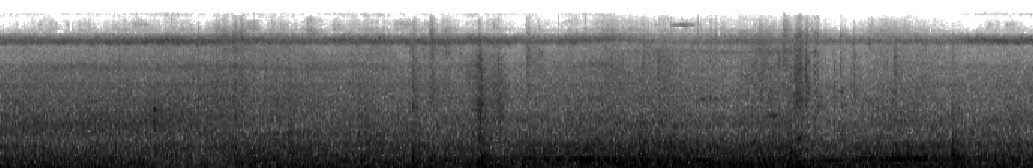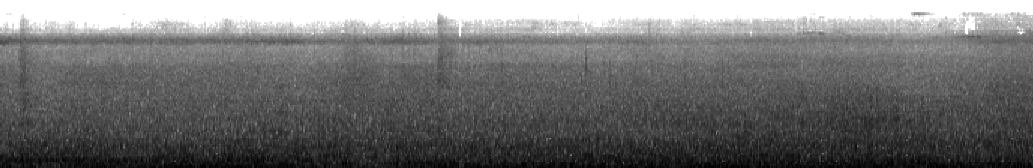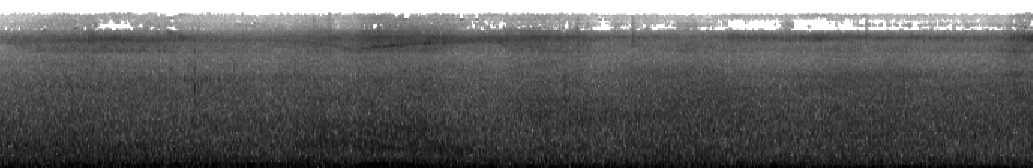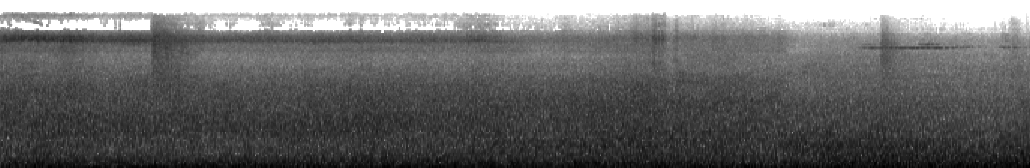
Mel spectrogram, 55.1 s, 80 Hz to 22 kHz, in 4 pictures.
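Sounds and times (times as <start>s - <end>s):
street traffic rumble: 0.0s - 55.0s.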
